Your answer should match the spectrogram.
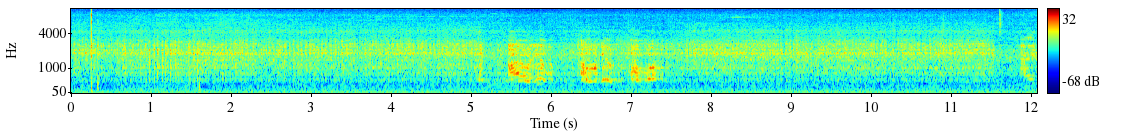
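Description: Steady low rumble of an idling truck engine under the hiss of a Cobra CB radio. There are a couple of sharp clicks near the start, and a short burst of voice comes through the CB a little past the middle.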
